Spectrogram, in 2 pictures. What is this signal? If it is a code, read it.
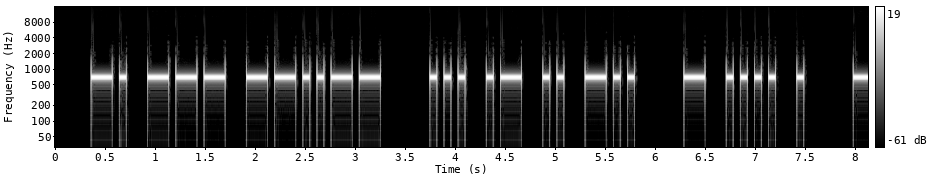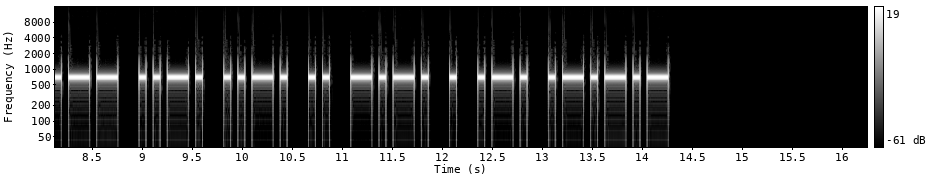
Morse code, heard as a keyed tone, about 17 wpm, 700 Hz. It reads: NO, SAID THE OFFICER.
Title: Sentences from Top 1200 Words 17wpm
